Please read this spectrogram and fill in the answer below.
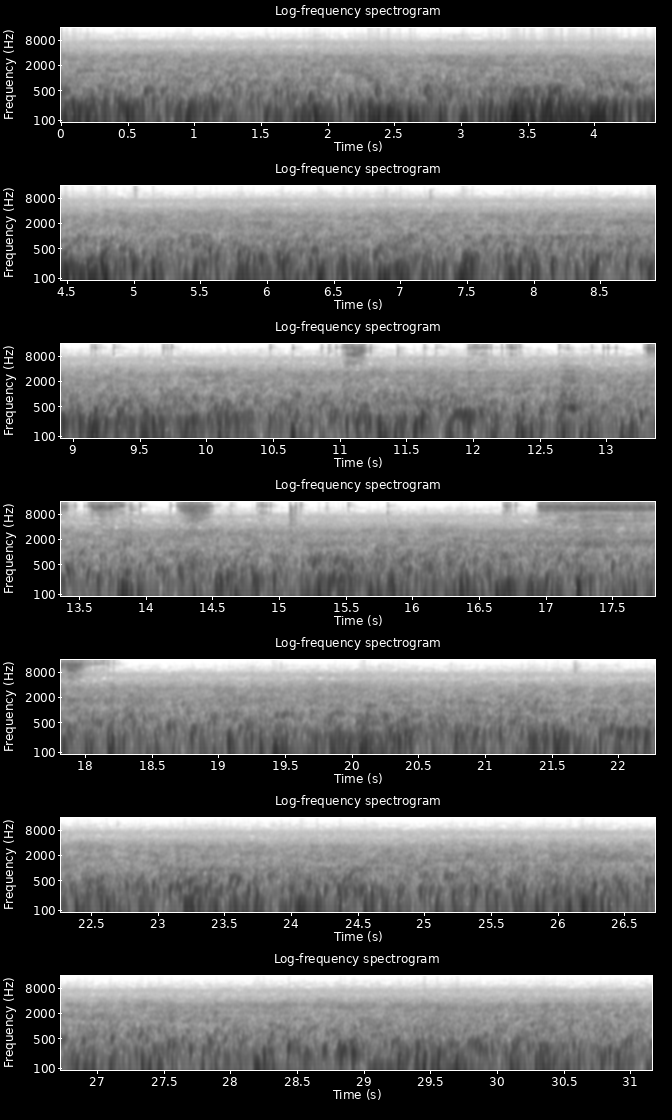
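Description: Wind rumbling on the microphone over the steady rush of river water, strongest in a gust a few seconds in.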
